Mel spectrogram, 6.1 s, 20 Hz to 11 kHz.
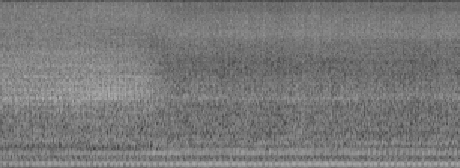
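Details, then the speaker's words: Nissan S15 after first start, with a borrowed fuel pressure regulator fitted to fix erratic running. Steady, even idle with a smooth low rumble, no tinny rattle or misses, now that the oil has moved around; sounds healthy, normal idle. "That's it. Well done. Just sounds amazing."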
